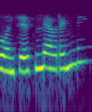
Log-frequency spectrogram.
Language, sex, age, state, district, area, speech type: Telugu, female, 45-60, Andhra Pradesh, West Godavari, rural, conversation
